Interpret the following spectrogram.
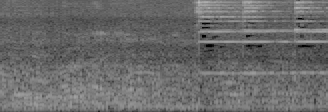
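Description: Voices talking in a large hall over a steady low hum. About a second in, a thin, steady high-pitched tone joins.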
